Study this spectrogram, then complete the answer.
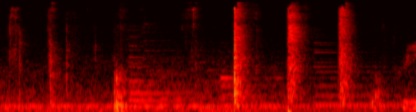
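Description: Tarot cards shuffled by hand during a weekly reading, heard as several sharp riffling bursts spaced about a second apart over a low steady hum, with no talking.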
